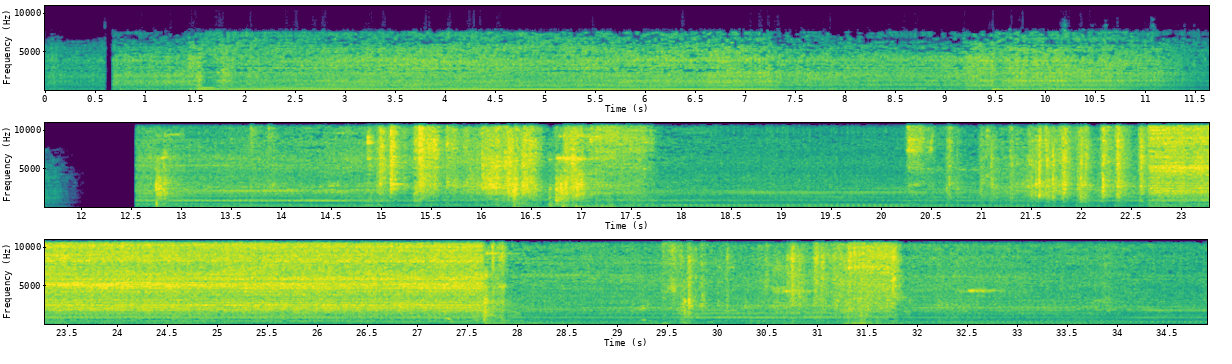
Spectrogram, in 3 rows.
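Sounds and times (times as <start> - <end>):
hydraulic baler hum: 12.6 - 34.9.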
